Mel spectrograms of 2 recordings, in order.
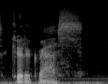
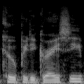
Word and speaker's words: coup de grâce: It's coup de grâce, French word. – Well, I'm looking at the pronunciation here. It says coup de grâce with an A-H-S. – I mean, I like pronouncing it Coupie de Gracie, but I'm Coupie just acknowledging when it's wrong.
